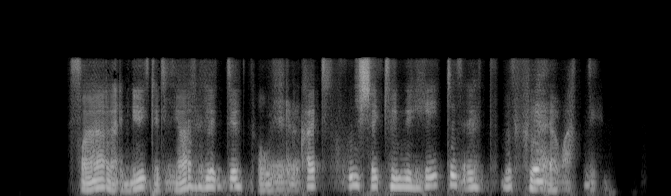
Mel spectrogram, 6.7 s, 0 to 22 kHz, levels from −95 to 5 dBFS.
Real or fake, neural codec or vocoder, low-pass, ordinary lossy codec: fake; codec, 16 kHz, 0.5 kbps, FreqCodec, smaller model; 7.2 kHz; AAC, 48 kbps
